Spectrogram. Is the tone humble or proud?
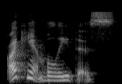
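proud. It is said in a proud, showy tone. "I didn't say it like that"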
